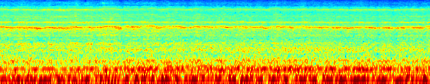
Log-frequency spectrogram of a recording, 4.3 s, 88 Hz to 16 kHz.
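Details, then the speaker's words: Foxbody Mustang supercharged 347 after an oil pump swap to a high-volume pump, dead cold with 35 psi oil pressure. Low, steady idle at 530 rpm with a faint steady whine and no knocks or ticks: a healthy cold idle. "PSI pressure light out here cold idle at 530 with a high volume pump there we're dead cold still and we're just going to let it warm"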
